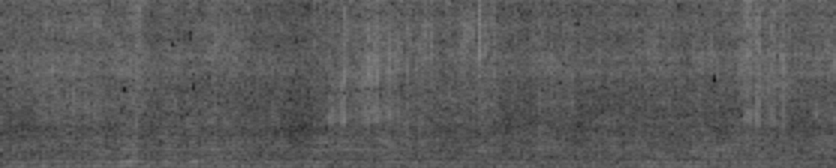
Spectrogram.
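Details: Honey bee swarm being caught by a beekeeper, one of two swarms that day, in early May. A dense, even buzzing drone with a strong low hum holds steady from start to finish, with no other sounds.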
